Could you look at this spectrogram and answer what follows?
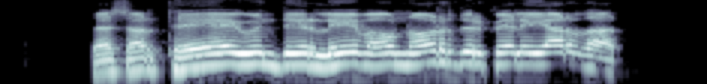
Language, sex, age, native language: Icelandic, male, 20-29, Icelandic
